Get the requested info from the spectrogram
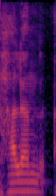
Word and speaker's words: Haaland: Et euh, à City, même s'il y a Haaland, à euh, en français, les Argentins prononcent la H, à l'anglais c'est drôle.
